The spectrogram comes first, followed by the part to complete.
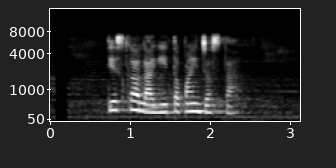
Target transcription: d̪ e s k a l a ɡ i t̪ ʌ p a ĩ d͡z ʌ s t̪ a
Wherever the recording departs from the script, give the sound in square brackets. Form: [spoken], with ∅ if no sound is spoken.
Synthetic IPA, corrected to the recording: [t̪] e s k a l a ɡ i t̪ ʌ p a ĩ d͡z ʌ s t̪ a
